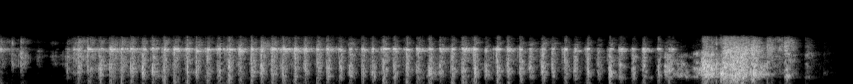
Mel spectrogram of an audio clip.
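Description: Ice rattling hard inside a metal cocktail shaker tin shaken vigorously: a rapid, even stream of clattering strikes with a ringing metallic tone. A louder clatter comes about seven seconds in, as the shake goes wrong.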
